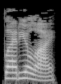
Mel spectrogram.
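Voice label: "gladioli", English, British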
